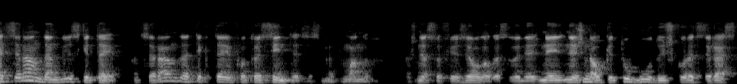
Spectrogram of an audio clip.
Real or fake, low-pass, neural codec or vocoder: real; 10.8 kHz; none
